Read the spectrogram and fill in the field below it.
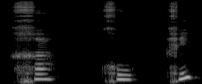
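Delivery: ra, rou, ri with a light scrape in the throat; scraping throat r. Shown as a demonstration. Teacher shows the throat r, lightly scraped. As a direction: rasp the "ra" "rou" "ri" gently in the throat. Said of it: "ça racle un peu la gorge".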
